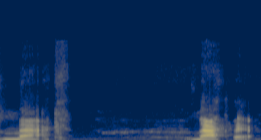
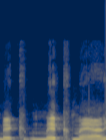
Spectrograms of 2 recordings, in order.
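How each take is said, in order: First: The first syllable has an open 'a' vowel. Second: The first syllable has a short 'i' vowel. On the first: This is how the person wants his name said. The speaker calls it right. "he prefers" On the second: This is the usual way the name is said. The speaker calls it wrong. "instead of being"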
